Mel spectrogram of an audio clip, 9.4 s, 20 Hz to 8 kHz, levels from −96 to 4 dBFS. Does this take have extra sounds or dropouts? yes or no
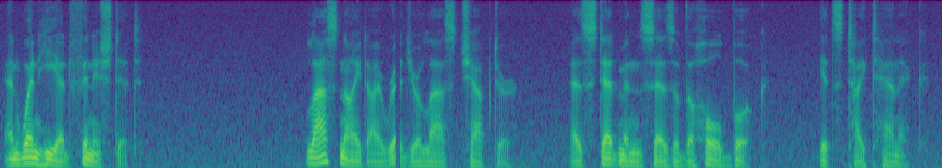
yes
